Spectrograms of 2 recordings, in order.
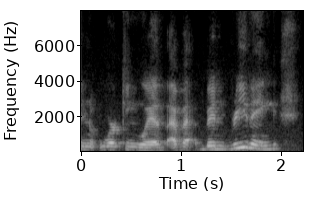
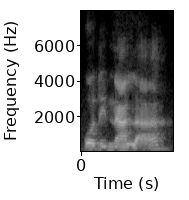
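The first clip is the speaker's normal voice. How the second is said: usual speaking voice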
